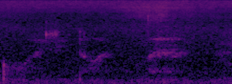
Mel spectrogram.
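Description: Near silence, with faint whispering now and then.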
